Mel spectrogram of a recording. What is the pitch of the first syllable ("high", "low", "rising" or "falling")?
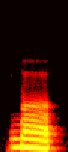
low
